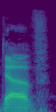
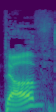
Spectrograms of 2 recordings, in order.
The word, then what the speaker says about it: Dov: D-O-V-E? D-O-V. Yeah, D-O-V. Yeah, Dove Kleiman. – Oh, Dove. Oh, Dove Kleiman. Okay, I know him. You pronounce it Dove? – I pronounced it Dove. I don't care how he pronounces it. D-O-V. It's Dove.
